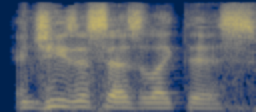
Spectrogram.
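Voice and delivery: ordinary talk, nothing marked

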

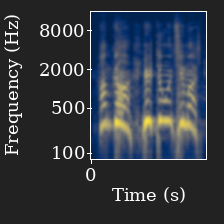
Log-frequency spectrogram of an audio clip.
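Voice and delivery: loud exasperated mother voice; mom's angry retort. Retold or imitated. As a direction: snap it like an upset mom before hanging up. Mom angrily hangs up.

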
